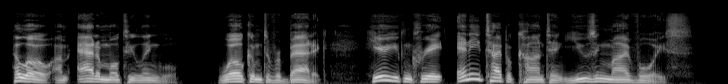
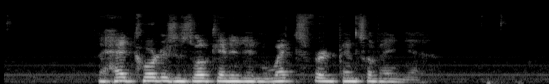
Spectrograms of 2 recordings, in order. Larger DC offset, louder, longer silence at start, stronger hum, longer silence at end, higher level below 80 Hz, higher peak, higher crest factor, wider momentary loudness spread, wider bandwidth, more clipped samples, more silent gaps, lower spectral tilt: neither; about the same, -20 LUFS vs -20 LUFS; second, 0.15 s vs 1 s; neither; second, 0.4 s vs 0.6 s; about the same, -52 dBFS vs -54 dBFS; first, -2 dBFS vs -6 dBFS; about the same, 18 dB vs 16 dB; about the same, 10 LU vs 10 LU; first, 12 kHz vs 10 kHz; neither; first, 1.89-2.09 s vs none; second, -6 dB/octave vs -8 dB/octave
